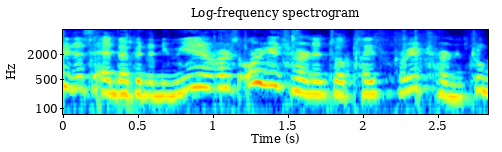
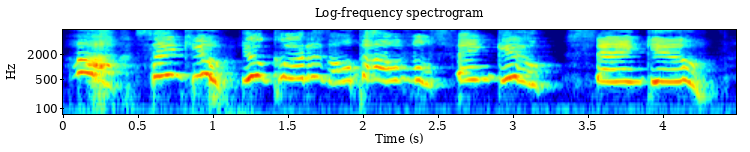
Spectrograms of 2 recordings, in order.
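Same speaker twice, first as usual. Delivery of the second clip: much higher, shouted thanks; mock gushing thanks; 8 semitones higher, 6 dB louder than usual. Locals thanking Columbus, shouted mock gratitude. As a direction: gush with relief. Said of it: "they're all like".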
